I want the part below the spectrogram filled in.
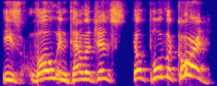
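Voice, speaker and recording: High-voiced man, indignant and emphatic. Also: big pitch swings. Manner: indignant, emphatic, halting delivery in short phrases. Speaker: preacher and Bible teacher giving commentary. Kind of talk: impassioned spoken commentary.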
